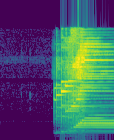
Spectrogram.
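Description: A twinkling chime sound effect strikes once after a short silence, a bright shimmering cluster of high tones that rings on steadily to the end.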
